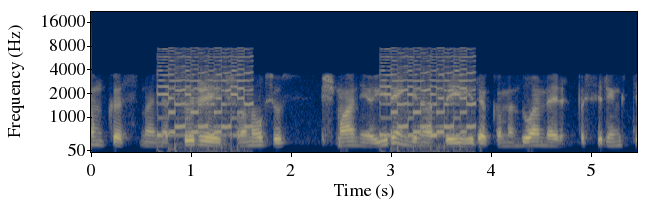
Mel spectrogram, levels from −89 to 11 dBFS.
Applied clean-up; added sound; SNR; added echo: none; Electric guitar; 1 dB; none.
